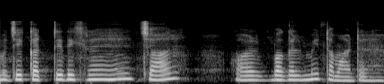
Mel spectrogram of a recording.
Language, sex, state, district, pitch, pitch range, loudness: Hindi, female, Uttar Pradesh, Shamli, 215 Hz, 205-230 Hz, -18 LUFS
